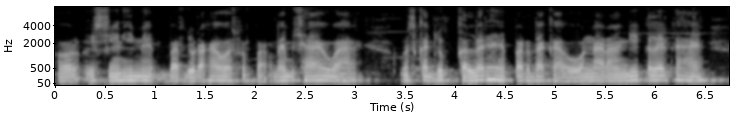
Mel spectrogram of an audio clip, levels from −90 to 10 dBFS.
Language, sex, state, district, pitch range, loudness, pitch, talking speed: Hindi, male, Jharkhand, Palamu, 105-115 Hz, -16 LUFS, 110 Hz, 215 wpm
